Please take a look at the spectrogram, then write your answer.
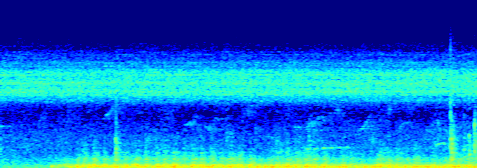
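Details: Air conditioner fan motor: uneven low rumble with a faint hiss over a steady run, a rough, gritty drone; owner suspects worn fan motor bearing, not confirmed.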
